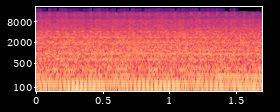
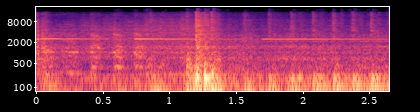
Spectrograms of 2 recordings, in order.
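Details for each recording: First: Volvo 240 idling after fuel pressure regulator replacement; before the repair it barely started and wouldn't run. Now a loud, steady, even idle with no stumbling or hunting, and no leaks. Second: Volvo 240, engine barely starts and runs rough, stumbling and surging with irregular pops, barely holding idle, won't rev and sounds fuel-starved; owner suspects the fuel pressure regulator.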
